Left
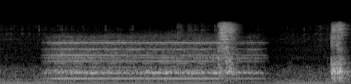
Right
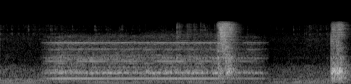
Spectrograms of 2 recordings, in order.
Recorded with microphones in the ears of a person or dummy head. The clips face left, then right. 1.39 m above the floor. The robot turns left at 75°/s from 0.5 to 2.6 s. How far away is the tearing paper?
About 0.9 m.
